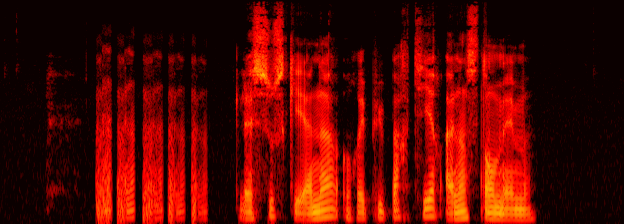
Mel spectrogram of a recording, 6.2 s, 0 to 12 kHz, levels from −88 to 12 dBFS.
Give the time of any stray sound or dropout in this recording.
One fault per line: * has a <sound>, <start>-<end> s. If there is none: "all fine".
* has a laugh, 1.0-2.1 s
